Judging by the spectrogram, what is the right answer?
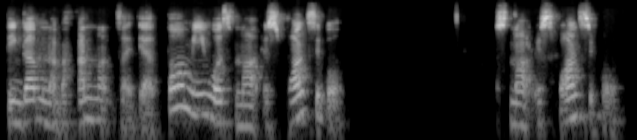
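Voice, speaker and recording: A woman with an Indonesian accent teaching English grammar, explaining slowly and deliberately and switching between English and Indonesian. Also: medium pitch, creaky. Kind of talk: online grammar lesson.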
